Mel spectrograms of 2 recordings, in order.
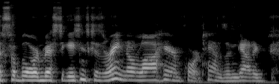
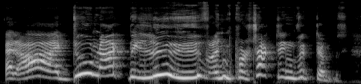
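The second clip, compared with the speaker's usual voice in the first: slow, loud, higher pompous judge voice; mocking the judge; 5 semitones higher, 6 dB louder, slower than usual. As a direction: ham up a smug judge declaring herself. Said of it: "She's like".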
